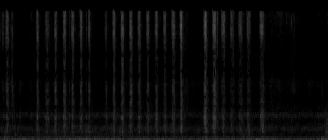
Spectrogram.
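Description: Faint, quick strokes of a graphite pencil shading on drawing paper, about five or six short scratches a second, stopping a little after five seconds in.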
